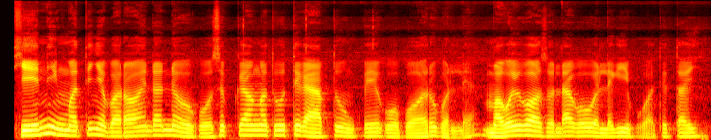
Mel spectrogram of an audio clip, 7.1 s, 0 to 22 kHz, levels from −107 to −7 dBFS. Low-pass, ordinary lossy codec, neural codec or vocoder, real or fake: none; none; none; real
